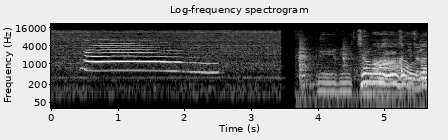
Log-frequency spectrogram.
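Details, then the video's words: Cat meowing in a funny compilation of cats being showered and swimming; one long drawn-out tonal meow sliding slowly downward, then a cut to Chinese speech and a second wavering meow. "Cats Taking Shower and Swimming"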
